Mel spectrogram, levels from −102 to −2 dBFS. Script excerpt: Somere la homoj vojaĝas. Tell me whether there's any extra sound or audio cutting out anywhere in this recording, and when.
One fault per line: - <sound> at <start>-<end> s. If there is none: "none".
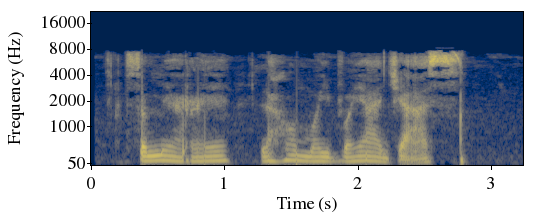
none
